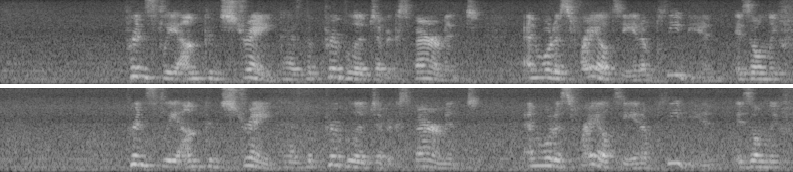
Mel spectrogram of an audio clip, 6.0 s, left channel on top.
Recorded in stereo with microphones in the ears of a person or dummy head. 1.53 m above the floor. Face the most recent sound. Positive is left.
turn(degrees=50)  # may be behind; listen again after turning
